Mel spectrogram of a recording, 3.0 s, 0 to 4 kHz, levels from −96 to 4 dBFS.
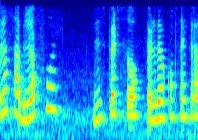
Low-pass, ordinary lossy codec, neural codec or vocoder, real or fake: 3.6 kHz; Opus, 64 kbps; none; real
